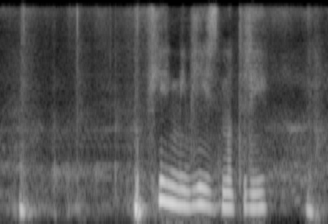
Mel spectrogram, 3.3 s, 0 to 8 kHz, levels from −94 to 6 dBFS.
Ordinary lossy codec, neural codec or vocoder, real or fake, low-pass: Opus, 64 kbps; codec, 16 kHz in and 24 kHz out, 0.9 kbps, LongCat-Audio-Codec, four codebook decoder; fake; 7.2 kHz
